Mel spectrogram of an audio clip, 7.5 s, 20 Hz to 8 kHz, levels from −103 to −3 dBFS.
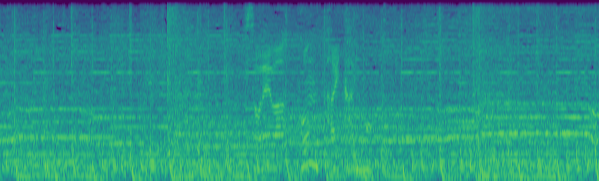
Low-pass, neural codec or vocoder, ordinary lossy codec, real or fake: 7.2 kHz; none; none; real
